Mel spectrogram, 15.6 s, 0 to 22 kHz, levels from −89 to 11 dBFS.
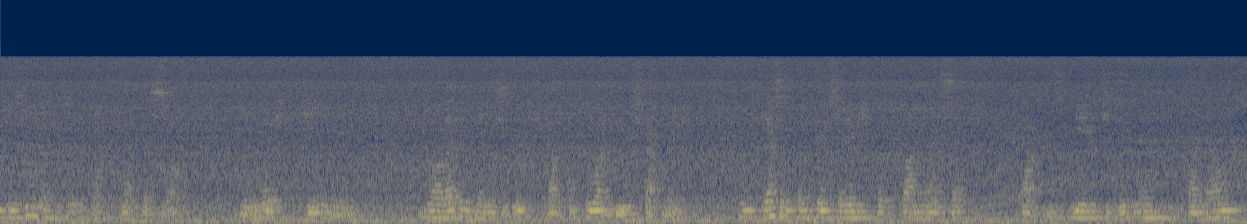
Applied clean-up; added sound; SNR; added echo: none; Water; 4 dB; reverberation time 0.6 s.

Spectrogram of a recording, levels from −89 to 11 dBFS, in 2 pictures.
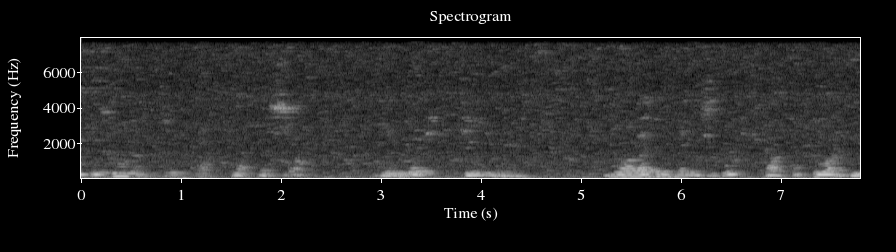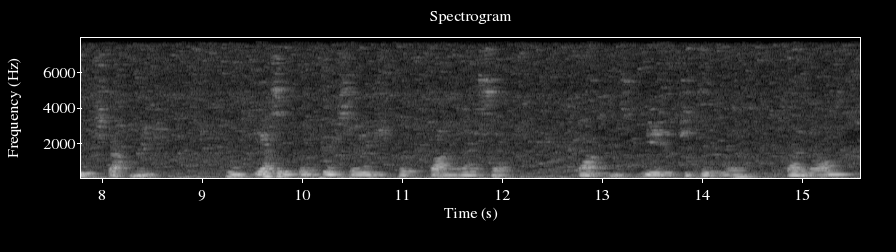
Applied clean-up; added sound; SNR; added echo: classical method WPE with log-MMSE.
